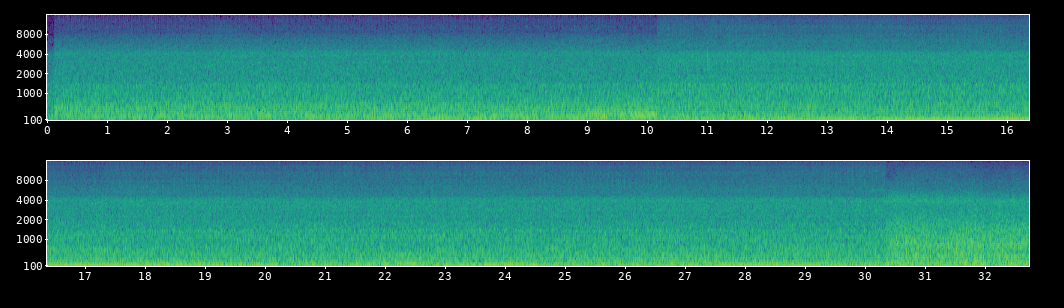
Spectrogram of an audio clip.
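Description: Steady low hum of motor vehicle engines idling with traffic noise around them, its pitch and level shifting about a third of the way through and again near two-thirds.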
